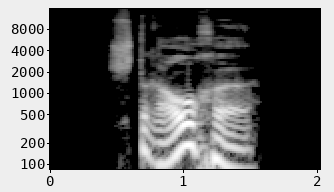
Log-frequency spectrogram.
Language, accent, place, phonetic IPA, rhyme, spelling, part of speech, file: German, Germany, Berlin, [ˈʃtʁaʊ̯xə], -aʊ̯xə, Strauche, noun, De-Strauche.ogg
- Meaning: dative of Strauch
